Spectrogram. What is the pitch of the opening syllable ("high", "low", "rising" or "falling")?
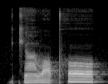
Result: low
